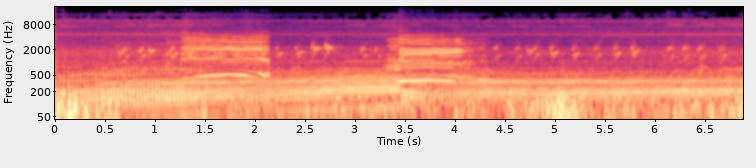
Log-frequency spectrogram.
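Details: A herd of gentle cows guided from the forest into their pen. Two back-to-back moos, each about a second long and gently rising then falling, over a bed of rapid tiny chirps and low-frequency noise.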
